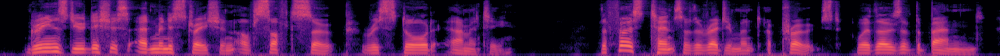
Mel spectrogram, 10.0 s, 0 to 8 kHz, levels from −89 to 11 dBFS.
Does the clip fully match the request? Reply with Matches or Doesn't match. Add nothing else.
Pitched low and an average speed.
Doesn't match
